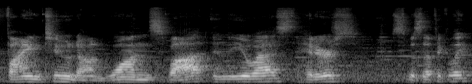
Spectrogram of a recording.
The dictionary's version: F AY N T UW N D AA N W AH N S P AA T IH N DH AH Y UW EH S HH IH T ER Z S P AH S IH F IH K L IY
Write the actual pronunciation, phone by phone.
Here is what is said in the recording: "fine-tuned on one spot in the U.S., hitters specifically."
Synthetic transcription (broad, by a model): F AY N T UW N D N W AH N S P AA T IH N DH AH Y UW EH S HH IH T ER Z S P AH S IH F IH K L IY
